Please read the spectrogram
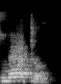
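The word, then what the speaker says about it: moto: And fire is mortal. Mortal. Mortal. Mortal like the English motto. That's motto.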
